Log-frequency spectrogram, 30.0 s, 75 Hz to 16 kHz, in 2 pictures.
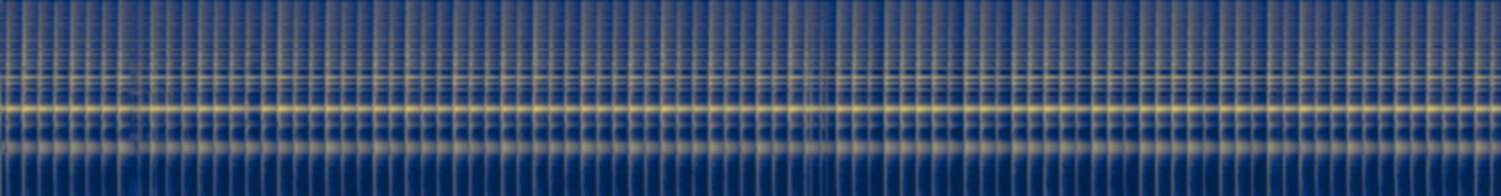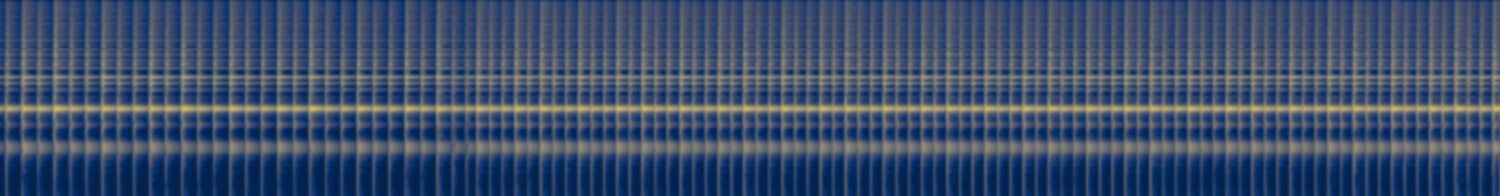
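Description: Synthesized drum hits from a Thundrum modular drum voice, pitched and wood-block-like, fired in a rapid, even pulse by a Euclidean clock sequencer. The hits run through a Moon Modular 530 stereo digital delay, clocked in sync, whose close repeats merge into a steady pitched ring under the hits.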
